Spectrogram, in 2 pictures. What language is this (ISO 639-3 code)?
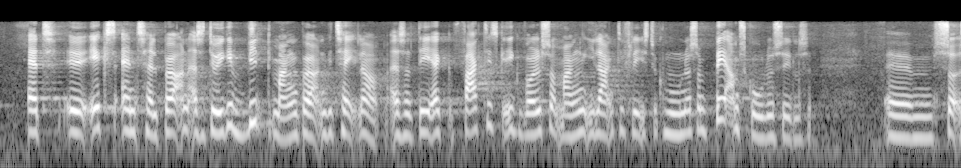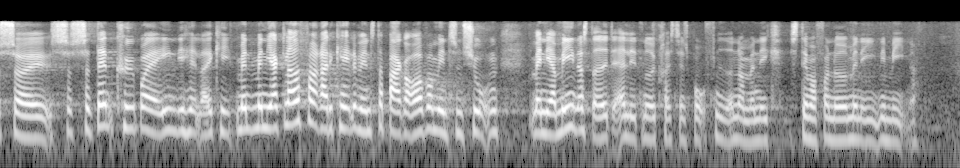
dan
